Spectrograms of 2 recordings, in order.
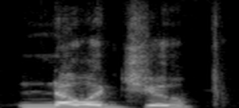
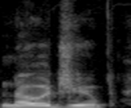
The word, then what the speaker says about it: Noah Jupe: You know, it's Noah Jupe, right? I'm saying it right. Mhm. Noah Jupe.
